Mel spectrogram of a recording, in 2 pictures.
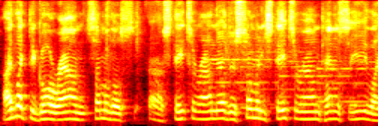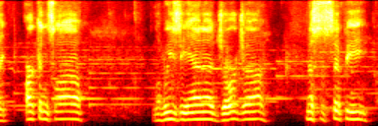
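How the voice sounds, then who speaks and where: A man's voice: sits high, steady tone, measured pace, warm tone, faint music behind. A man from Canada with a slight Canadian accent, hosting a casual e-bike live stream and chatting with viewers, with lots of fillers. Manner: rambling, many fillers, reads chat. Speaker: e-bike channel host.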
